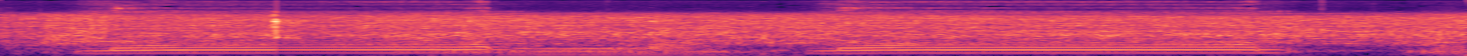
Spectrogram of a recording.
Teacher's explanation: জিহ্বার আগা তার বরাবর উপরের তালুর সঙ্গে লাগাইয়া উচ্চারণ হয় নুন, নুন। মানে জিহ্বার আগা তার বরাবর উপরের তালুর সঙ্গে লাগাইয়া, উপরের তালুর সাথে লাগবে, উচ্চারণ হবে নুন।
